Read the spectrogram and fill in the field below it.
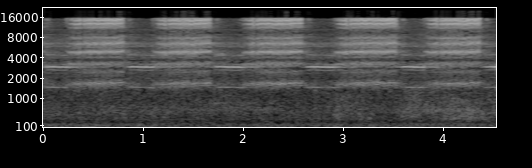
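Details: At night in a rice field, nocturnal insects give a high, shrill buzzing that swells and dips in pulses about once a second.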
